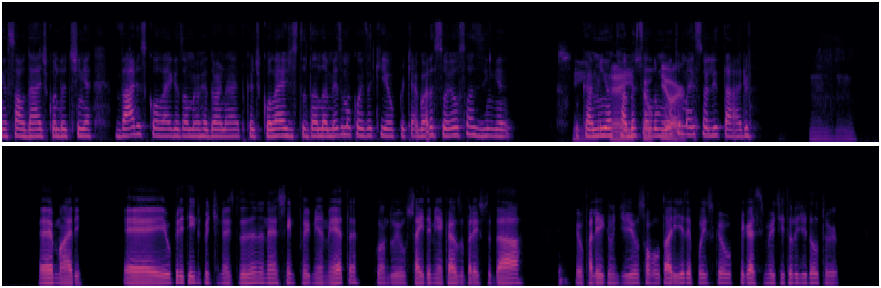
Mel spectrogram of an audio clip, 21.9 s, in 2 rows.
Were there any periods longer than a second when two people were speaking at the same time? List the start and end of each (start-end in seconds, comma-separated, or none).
7.2-8.6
